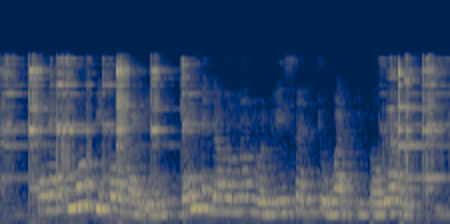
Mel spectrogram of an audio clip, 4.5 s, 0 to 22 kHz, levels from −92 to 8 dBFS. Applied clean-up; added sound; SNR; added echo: none; Chink, clink; 1 dB; reverberation time 1.2 s.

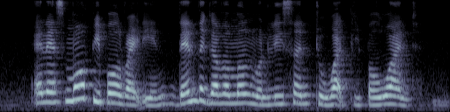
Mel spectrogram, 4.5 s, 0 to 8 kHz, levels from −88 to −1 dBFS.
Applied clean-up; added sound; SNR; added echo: none; none; none; none.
